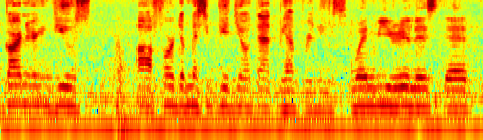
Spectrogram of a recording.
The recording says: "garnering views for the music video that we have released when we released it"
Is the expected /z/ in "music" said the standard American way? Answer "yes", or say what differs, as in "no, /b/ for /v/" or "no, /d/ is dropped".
no, /s/ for /z/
